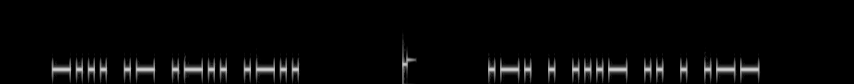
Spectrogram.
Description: Morse code, heard as a keyed tone, about 21 wpm, 700 Hz. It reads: BALL REVIEW
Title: Sentences from Top 900 Words - New Word Drill - 20wpm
